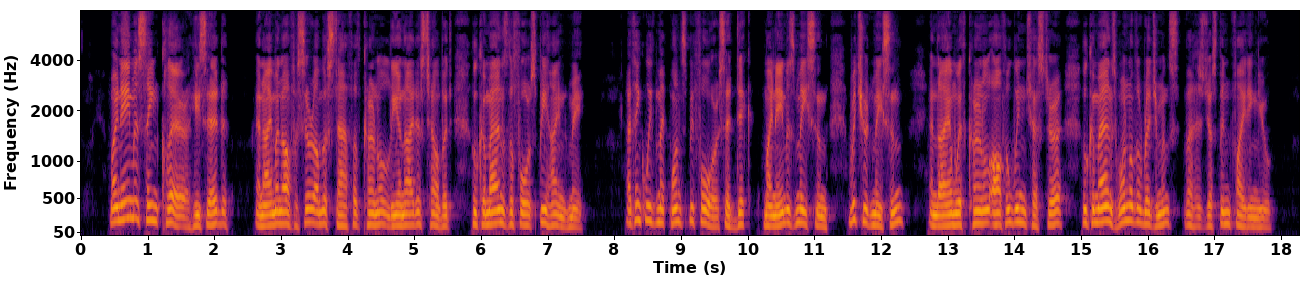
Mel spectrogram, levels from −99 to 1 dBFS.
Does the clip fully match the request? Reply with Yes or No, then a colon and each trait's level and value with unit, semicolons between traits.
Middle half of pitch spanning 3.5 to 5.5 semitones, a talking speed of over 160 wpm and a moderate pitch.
Yes: average, 4.1 semitones; average, 185 wpm; medium, 155 Hz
